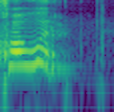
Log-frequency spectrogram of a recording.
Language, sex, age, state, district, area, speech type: Kashmiri, female, 18-30, Jammu and Kashmir, Anantnag, rural, read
